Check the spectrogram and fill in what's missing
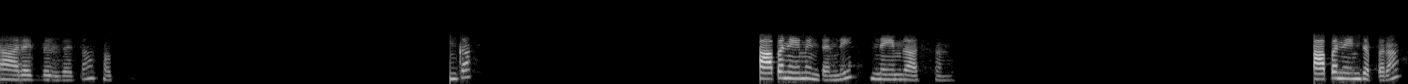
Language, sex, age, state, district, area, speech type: Telugu, female, 18-30, Telangana, Adilabad, urban, conversation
